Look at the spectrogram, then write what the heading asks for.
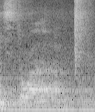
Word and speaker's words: histoire: Se supone que el H no se pronuncia.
